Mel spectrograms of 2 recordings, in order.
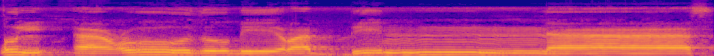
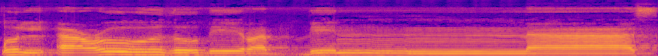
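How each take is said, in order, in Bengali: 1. শেষ শব্দটি খাঁটি 's' ধ্বনি দিয়ে শেষ হয়। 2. শেষ শব্দটি খাঁটি 's' ধ্বনি দিয়ে শেষ হয়।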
